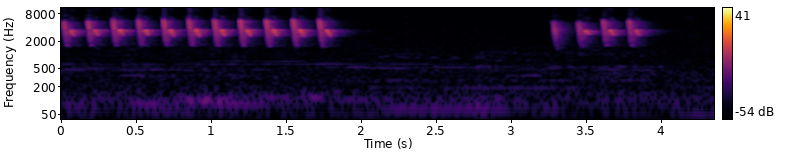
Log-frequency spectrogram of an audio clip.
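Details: Ciblek kristal, a bar-winged prinia used for tutoring other birds, giving a rapid string of ten piercing high notes, a pause of over a second, then a short burst of four more.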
